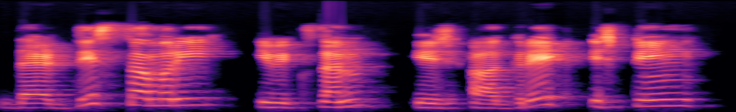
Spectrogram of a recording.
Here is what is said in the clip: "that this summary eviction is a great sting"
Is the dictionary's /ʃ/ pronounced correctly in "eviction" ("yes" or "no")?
no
